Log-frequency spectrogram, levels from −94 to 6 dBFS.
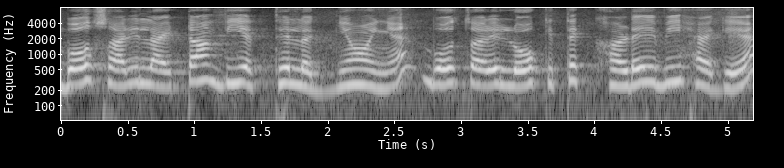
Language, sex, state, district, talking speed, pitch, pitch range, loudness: Punjabi, female, Punjab, Pathankot, 175 wpm, 260 Hz, 245-275 Hz, -14 LUFS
